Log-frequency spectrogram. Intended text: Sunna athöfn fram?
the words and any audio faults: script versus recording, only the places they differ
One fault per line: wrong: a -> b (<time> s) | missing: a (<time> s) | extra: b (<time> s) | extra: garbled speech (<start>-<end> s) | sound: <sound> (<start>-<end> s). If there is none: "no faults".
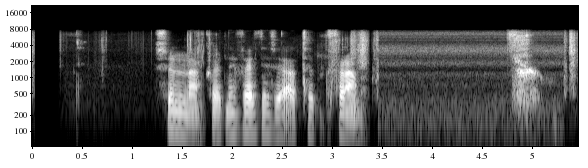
extra: hvernig fer þessi (1.8 s)
sound: sneeze (4.7-5.3 s)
